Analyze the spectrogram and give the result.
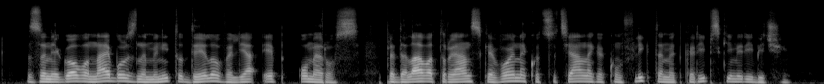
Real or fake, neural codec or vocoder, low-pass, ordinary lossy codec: fake; autoencoder, 48 kHz, 128 numbers a frame, DAC-VAE, trained on Japanese speech; 19.8 kHz; none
